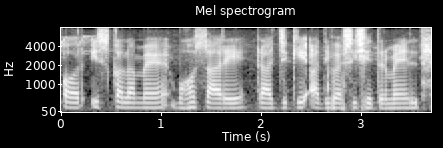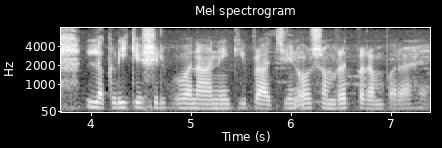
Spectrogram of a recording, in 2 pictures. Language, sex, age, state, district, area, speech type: Hindi, female, 18-30, Madhya Pradesh, Chhindwara, urban, spontaneous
